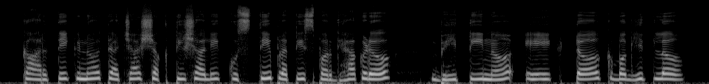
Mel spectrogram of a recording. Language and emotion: Marathi, fearful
